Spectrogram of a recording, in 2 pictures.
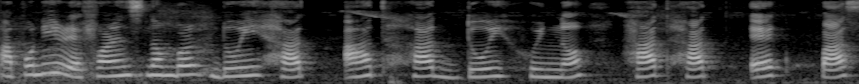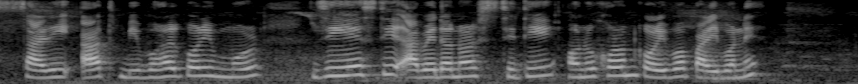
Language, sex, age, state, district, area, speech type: Assamese, female, 18-30, Assam, Dhemaji, rural, read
